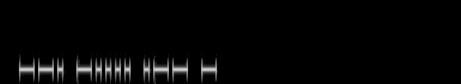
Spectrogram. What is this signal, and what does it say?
Morse code, heard as a keyed tone, about 25 wpm, 700 Hz. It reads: G6WT
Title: DXCC-100 Call Signs - 4 Characters - Repeated 2x - 25wpm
